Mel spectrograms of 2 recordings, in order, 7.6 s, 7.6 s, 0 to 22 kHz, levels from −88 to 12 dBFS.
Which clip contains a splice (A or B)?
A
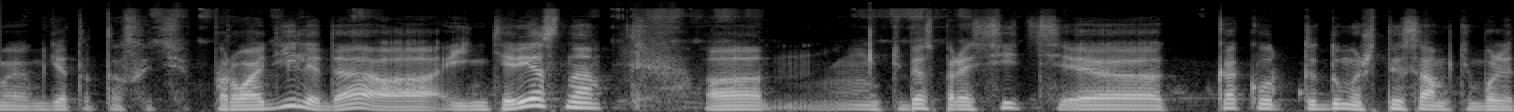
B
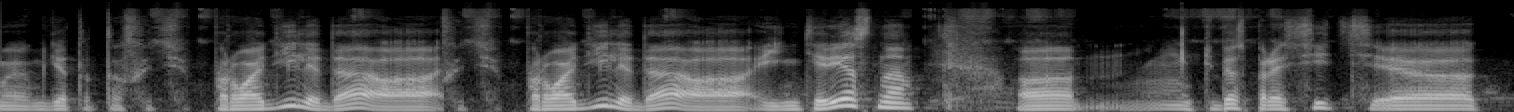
B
